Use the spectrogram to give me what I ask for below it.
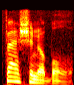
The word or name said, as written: fashionable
